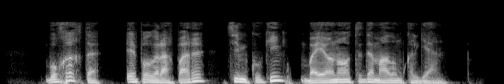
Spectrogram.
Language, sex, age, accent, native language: Uzbek, male, under 19, Sirdaryo, Uzbek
